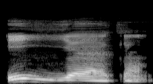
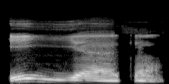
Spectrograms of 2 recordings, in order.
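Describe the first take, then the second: No difference in how they are said.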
